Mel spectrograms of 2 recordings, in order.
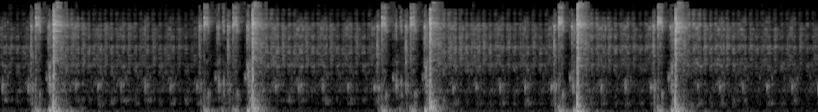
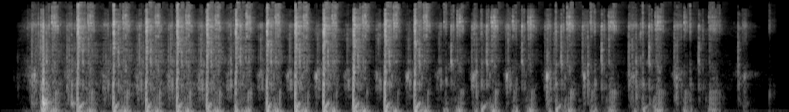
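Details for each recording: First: Economy hit-and-miss engine after new piston and re-ring, freshly oiled, no cooling water yet, seating rings: sharp firing bangs about once a second, some paired, with quiet coasting gaps; hits hard, healthy hit-and-miss cycle, governor to be slowed. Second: Economy hit-and-miss engine after new piston and rings, hand-flipped with starting adapter: sharp uneven popping firing strokes about two per second, running rough; owner suspects ignition timing advanced too far, firing too soon.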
